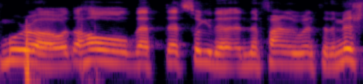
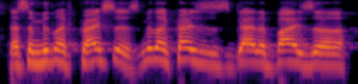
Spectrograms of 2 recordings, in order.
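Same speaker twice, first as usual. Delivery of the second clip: ordinary talk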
